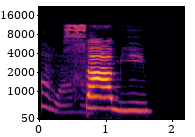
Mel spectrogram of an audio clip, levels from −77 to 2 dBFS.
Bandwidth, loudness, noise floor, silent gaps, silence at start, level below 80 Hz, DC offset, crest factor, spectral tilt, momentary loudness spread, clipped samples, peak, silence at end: 11.5 kHz; -9 LUFS; -32 dBFS; none; 0.05 s; -82 dBFS; under 0.1%; 16 dB; 2.5 dB/octave; 24 LU; under 0.1%; 0 dBFS; 0.55 s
